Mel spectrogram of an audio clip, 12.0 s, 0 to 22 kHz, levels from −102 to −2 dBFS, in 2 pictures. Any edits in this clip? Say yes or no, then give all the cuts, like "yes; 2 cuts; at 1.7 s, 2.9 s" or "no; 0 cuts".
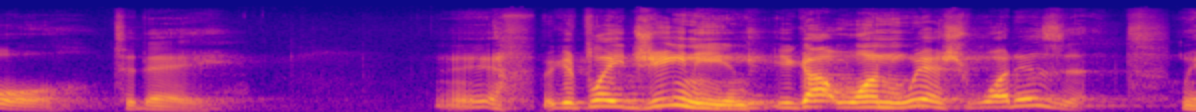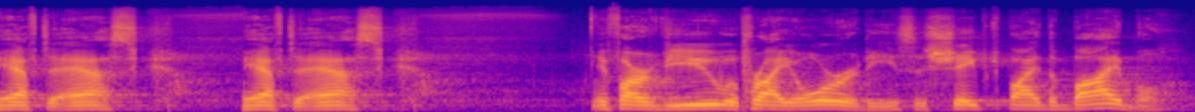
yes; 5 cuts; at 2.7 s, 3.7 s, 5.8 s, 7.2 s, 9.7 s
